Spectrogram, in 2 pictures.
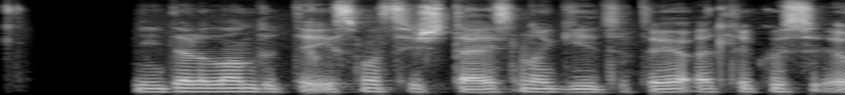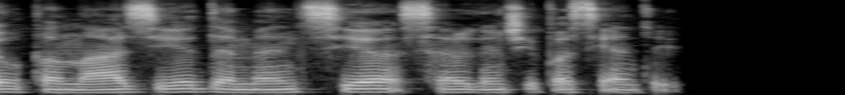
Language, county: Lithuanian, Vilnius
